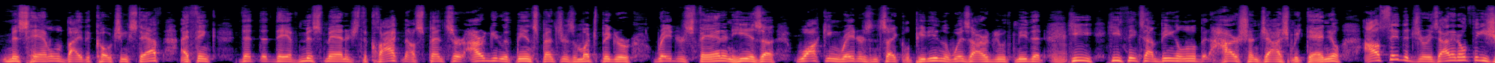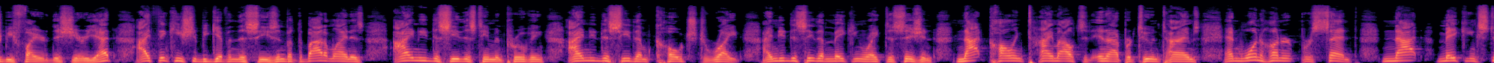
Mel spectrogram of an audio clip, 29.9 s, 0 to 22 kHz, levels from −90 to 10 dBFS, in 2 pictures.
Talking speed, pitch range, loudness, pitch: 225 wpm, 130-150 Hz, -19 LUFS, 140 Hz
